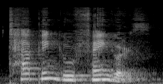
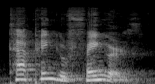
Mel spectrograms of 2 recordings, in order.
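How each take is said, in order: No difference in how they are said.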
